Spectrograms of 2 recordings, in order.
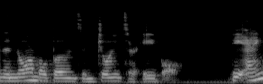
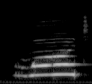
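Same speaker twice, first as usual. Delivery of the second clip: shocked; 5 dB louder than usual. Real, not acted. Reader hearing six males cling to one female, shocked squeal.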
